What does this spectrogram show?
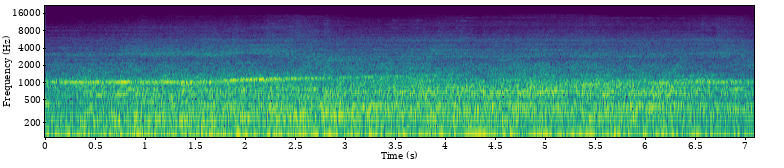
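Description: Regional electric multiple unit pulling into an underground station platform and running past close by: a steady deep rumble of wheels on rail, with a high whine that drifts slightly up about two seconds in and then settles back.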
